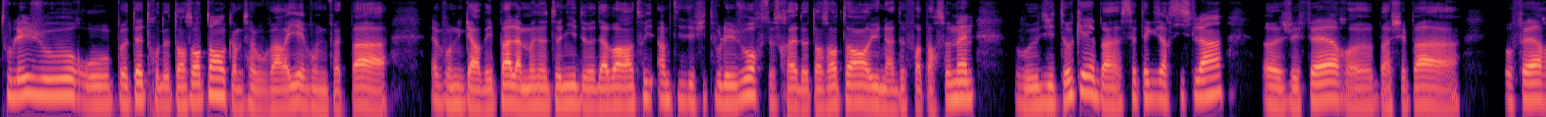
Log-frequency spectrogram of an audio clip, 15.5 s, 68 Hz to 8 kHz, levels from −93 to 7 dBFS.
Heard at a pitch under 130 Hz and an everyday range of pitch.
Yes: low, 120 Hz; average, 3.5 semitones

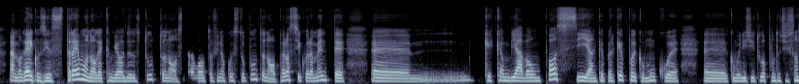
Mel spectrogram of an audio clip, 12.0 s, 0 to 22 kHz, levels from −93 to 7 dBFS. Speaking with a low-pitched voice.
No: medium, 155 Hz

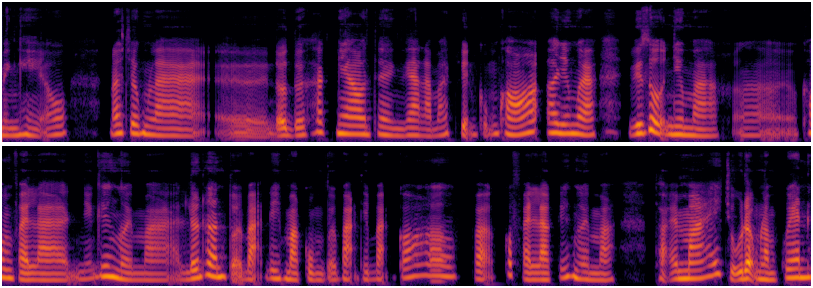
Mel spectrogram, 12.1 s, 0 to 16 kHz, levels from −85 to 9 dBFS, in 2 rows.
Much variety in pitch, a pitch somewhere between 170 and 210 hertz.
No: average, 4.3 semitones; high, 200 Hz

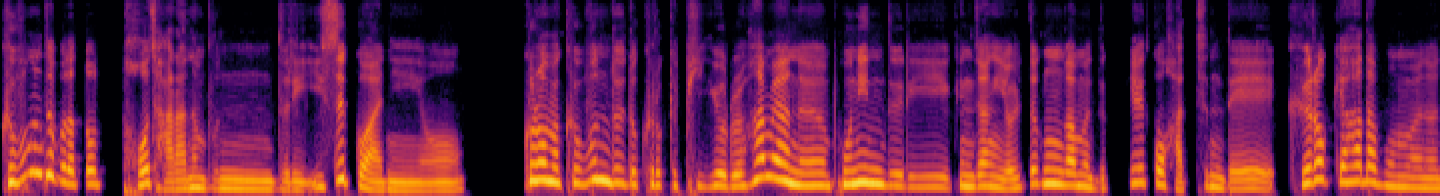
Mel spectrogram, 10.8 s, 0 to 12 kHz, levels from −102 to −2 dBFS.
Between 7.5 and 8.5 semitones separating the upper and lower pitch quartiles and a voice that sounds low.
No: wide, 7.9 semitones; high, 195 Hz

